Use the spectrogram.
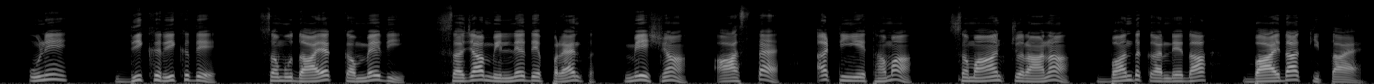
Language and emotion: Dogri, neutral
